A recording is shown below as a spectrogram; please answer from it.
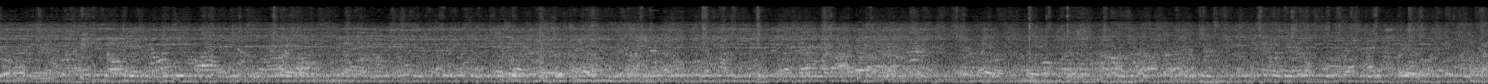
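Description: Background chatter of many voices in a large room, over a steady hum.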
